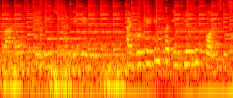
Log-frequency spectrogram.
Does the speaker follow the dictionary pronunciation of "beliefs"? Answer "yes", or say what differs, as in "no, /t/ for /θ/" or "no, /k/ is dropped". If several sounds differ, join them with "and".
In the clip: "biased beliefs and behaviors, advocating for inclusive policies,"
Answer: no, /f/ is dropped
